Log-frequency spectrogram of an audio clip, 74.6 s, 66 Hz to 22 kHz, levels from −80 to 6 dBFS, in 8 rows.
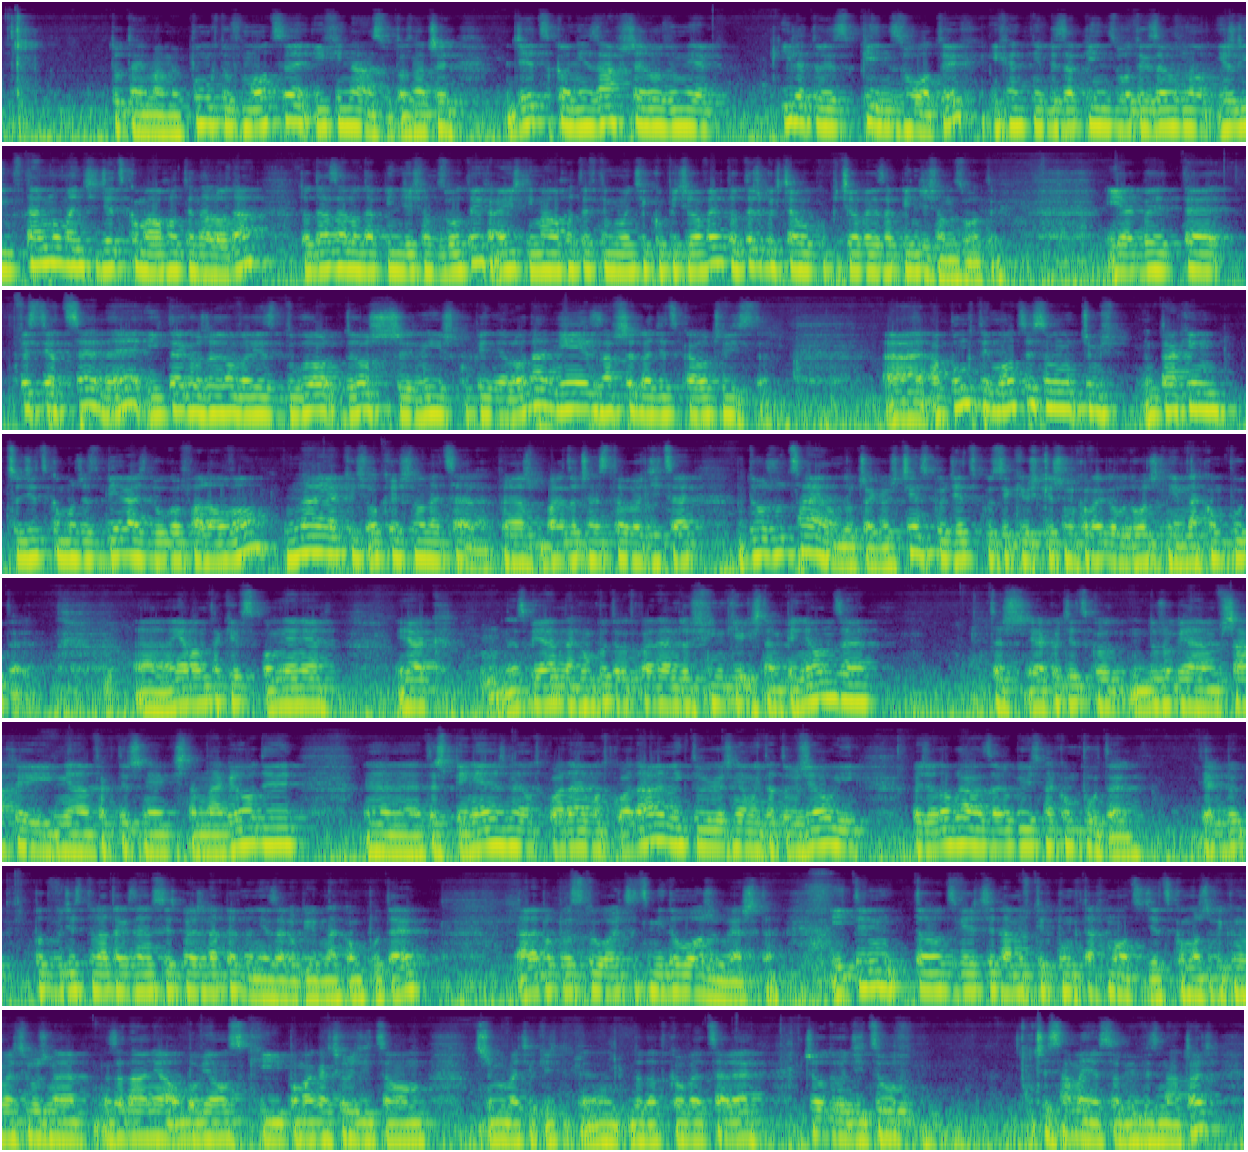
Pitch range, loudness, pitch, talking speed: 110-135 Hz, -12 LUFS, 125 Hz, 160 wpm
